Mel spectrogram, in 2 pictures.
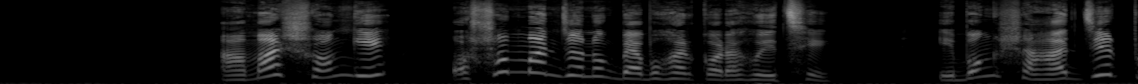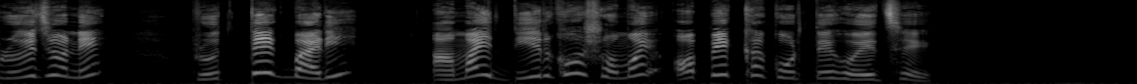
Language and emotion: Bengali, disgusted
